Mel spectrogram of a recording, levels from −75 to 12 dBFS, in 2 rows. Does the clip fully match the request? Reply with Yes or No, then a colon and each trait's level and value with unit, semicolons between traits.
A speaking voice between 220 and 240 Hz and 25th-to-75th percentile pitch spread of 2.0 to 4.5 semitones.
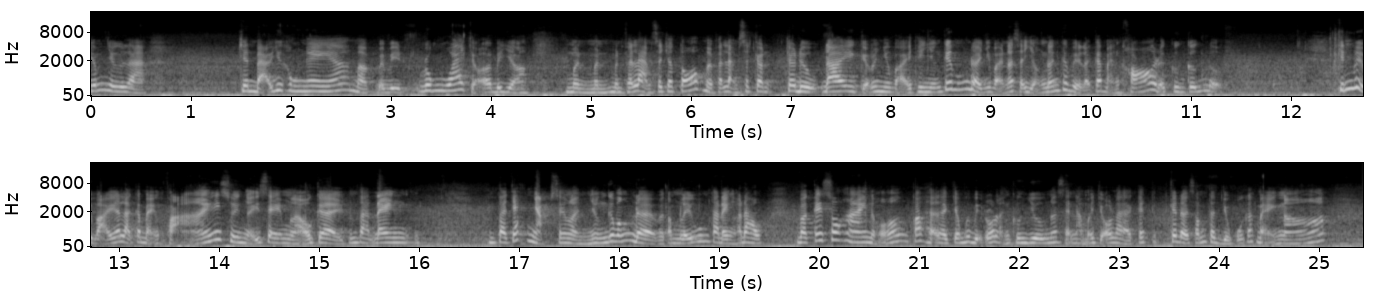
Yes: high, 230 Hz; average, 4.2 semitones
